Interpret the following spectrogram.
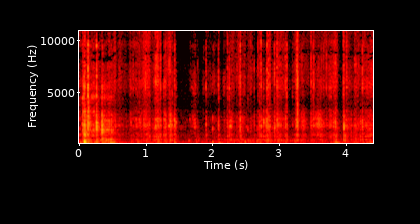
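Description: Faint rustling and scratching of wide fabric ribbon being handled and scrunched into a small loop, with a short sharp click at the start.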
